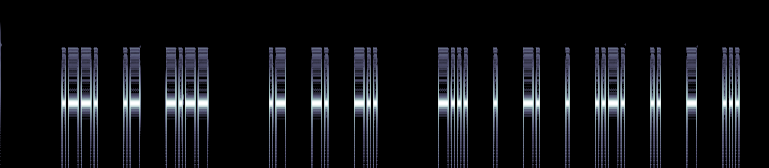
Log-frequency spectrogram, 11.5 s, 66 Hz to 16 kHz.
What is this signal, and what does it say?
Morse code, heard as a keyed tone, about 25 wpm, spaced as for 15 wpm, 550 Hz. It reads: PAY AND BENEFITS
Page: News Headlines in Morse Code at 15 WPM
